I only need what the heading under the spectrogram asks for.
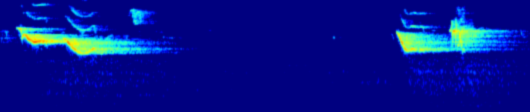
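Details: American robin with a long, gliding, whistled phrase that falls and then dips, a gap of silence, then two quick, clear, descending whistled notes.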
